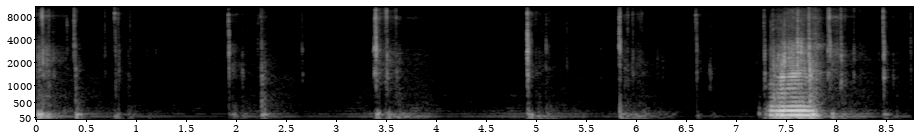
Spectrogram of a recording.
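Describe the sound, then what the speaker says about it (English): Sparse computer keyboard typing, a handful of crisp isolated key clicks spread over several seconds with long quiet gaps, followed by a brief louder burst near the end. "I can type."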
